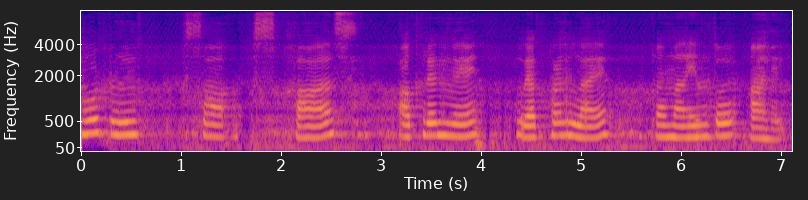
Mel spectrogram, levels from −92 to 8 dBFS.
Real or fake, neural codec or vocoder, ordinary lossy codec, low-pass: fake; codec, 16 kHz, 1 kbps, FunCodec, trained on Chinese and English, 50 frames a second; none; none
